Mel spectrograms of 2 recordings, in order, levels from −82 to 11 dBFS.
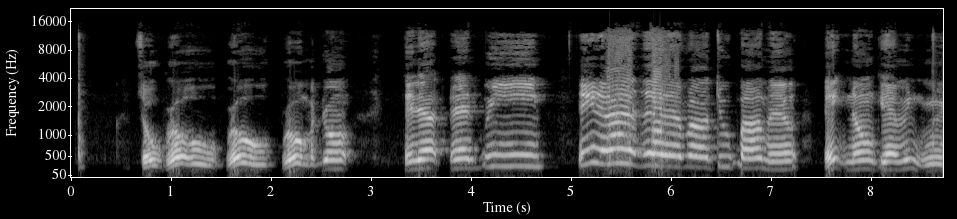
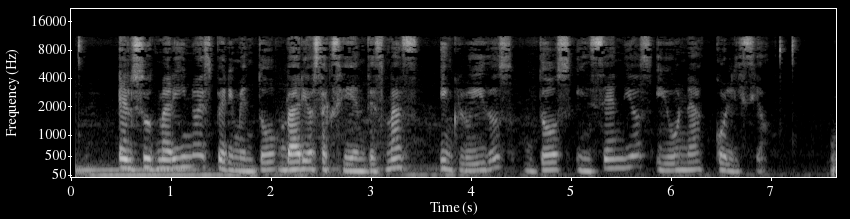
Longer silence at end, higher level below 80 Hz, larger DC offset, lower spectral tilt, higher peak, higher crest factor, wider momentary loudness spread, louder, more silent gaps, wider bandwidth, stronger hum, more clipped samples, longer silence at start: about the same, 0 s vs 0 s; second, -66 dBFS vs -38 dBFS; neither; second, -1 dB/octave vs -3.5 dB/octave; about the same, 0 dBFS vs 0 dBFS; second, 14 dB vs 22 dB; second, 9 LU vs 14 LU; first, -13 LUFS vs -20 LUFS; neither; first, 14.5 kHz vs 12 kHz; neither; neither; about the same, 0.05 s vs 0.05 s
